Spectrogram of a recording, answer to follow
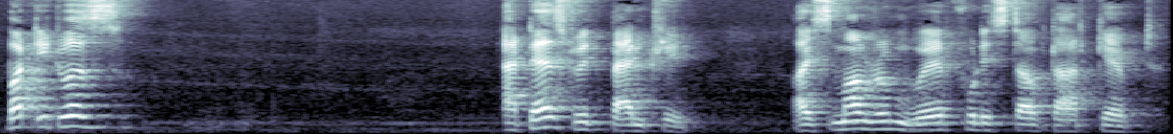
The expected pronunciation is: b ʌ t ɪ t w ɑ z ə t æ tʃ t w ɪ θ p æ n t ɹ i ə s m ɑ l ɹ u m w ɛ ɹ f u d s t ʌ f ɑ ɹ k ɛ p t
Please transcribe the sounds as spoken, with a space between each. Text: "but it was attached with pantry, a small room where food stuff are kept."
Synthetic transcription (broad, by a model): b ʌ t ɪ t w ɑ z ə t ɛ s t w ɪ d p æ n t ɹ i ə s m ɑ l ɹ u m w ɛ ɹ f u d s t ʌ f ɑ ɹ k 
